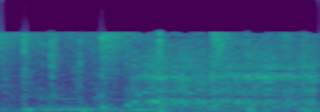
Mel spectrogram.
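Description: A few clicks, then about a second in a snail tail-cutting machine starts up and runs with a steady, dense mechanical rattle.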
